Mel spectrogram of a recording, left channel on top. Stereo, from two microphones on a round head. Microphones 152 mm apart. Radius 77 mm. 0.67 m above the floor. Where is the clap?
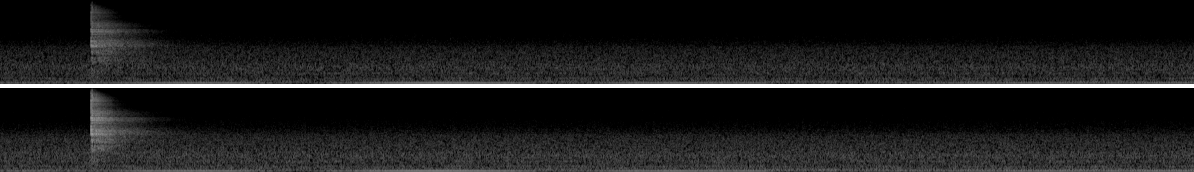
25° right (ahead or behind), 2 m.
